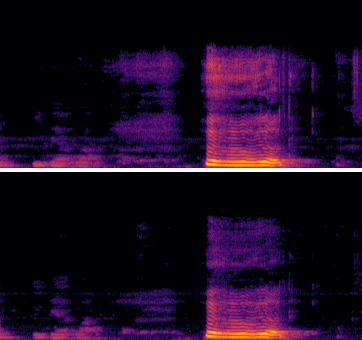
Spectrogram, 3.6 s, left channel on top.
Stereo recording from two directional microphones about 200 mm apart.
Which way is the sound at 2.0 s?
30° left (ahead or behind).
